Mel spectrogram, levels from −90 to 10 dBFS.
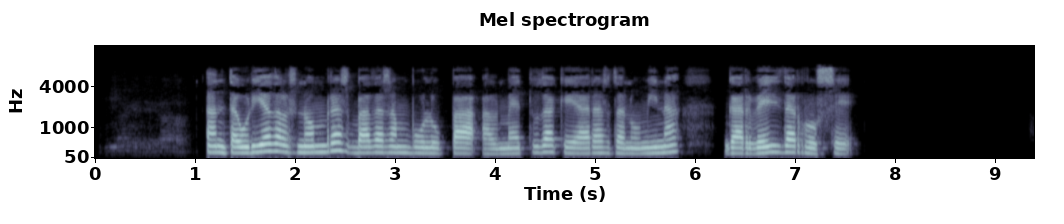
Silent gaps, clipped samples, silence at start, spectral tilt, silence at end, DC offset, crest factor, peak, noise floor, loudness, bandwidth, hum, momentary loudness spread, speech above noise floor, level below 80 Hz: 6.21-6.29 s; under 0.1%; 1.1 s; -5 dB/octave; 1.85 s; under 0.1%; 18 dB; -2 dBFS; -57 dBFS; -17 LUFS; 8 kHz; none; 8 LU; 40 dB; -62 dBFS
